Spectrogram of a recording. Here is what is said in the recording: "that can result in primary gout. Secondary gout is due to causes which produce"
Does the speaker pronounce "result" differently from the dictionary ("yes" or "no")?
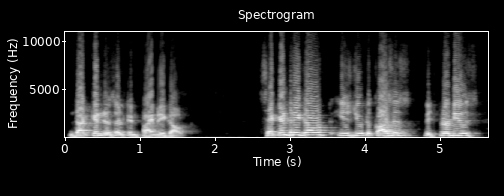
no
